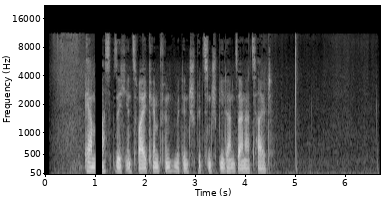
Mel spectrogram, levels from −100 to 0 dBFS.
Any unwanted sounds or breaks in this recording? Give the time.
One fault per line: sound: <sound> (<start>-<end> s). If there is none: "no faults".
sound: dropout (1.0-1.1 s)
